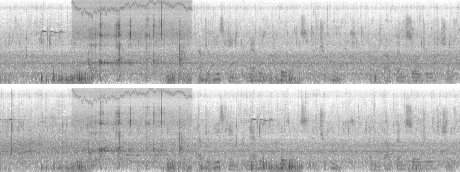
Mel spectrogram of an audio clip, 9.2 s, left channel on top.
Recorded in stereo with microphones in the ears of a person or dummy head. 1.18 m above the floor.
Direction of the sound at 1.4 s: 5° left (ahead or behind).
